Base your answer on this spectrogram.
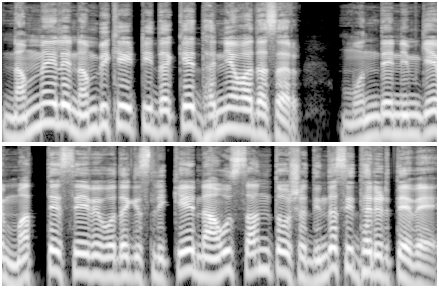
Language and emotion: Kannada, happy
